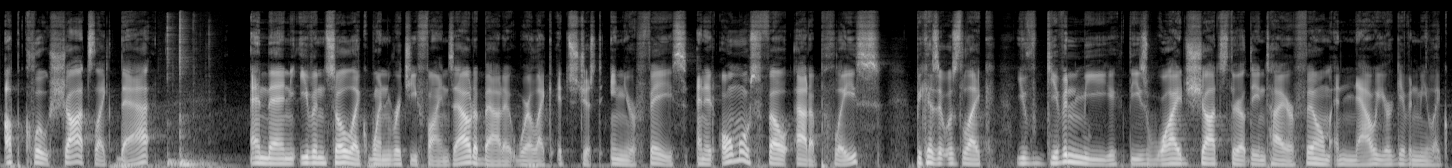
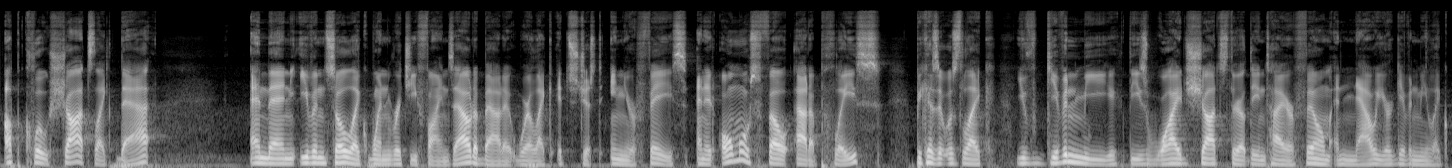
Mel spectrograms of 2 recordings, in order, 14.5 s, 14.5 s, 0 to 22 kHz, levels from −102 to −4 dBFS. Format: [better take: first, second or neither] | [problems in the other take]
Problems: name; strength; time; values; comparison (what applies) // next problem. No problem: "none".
second | keyboard typing; noticeable; at 1.5 s; peak 7 dB below the speech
